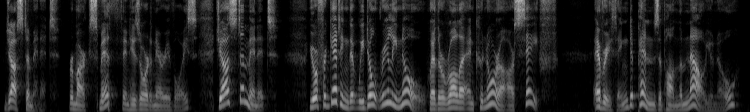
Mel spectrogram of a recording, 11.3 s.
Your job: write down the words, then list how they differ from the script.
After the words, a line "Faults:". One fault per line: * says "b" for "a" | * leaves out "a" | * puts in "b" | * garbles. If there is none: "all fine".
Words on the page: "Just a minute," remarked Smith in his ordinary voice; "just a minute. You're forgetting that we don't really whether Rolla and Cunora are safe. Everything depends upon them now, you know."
"Just a minute," remarked Smith in his ordinary voice; "just a minute. You're forgetting that we don't really know whether Rolla and Cunora are safe. Everything depends upon them now, you know."
Faults:
* puts in "know"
